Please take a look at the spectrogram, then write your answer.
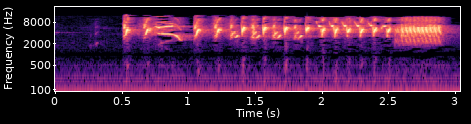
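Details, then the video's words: European goldfinch, unpaired single bird, singing in the Khalwi style: a fast, bright twittering run of high chirps and trills that ends in a dense buzzy burst, over a steady low hum. "Chant Chardonneret Khalwi Célebataire"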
